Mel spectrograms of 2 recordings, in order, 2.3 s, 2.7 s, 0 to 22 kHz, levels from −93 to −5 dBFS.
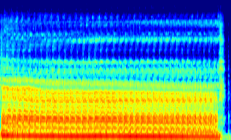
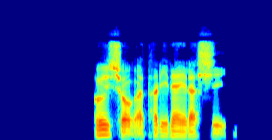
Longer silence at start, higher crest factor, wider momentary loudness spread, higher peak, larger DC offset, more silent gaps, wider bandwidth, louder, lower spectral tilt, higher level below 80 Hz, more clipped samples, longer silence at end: second, 0 s vs 0.95 s; second, 14 dB vs 22 dB; second, 2 LU vs 11 LU; first, -4 dBFS vs -8 dBFS; neither; neither; first, 12.5 kHz vs 9.6 kHz; first, -20 LUFS vs -25 LUFS; first, -7.5 dB/octave vs -3.5 dB/octave; first, -30 dBFS vs -58 dBFS; neither; second, 0.1 s vs 0.45 s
